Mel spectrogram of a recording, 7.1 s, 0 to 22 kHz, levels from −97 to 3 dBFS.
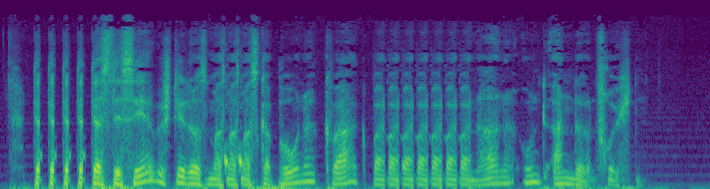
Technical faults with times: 0.37-0.95 repeated frames
2.22-2.51 repeated frames
3.83-4.69 repeated frames

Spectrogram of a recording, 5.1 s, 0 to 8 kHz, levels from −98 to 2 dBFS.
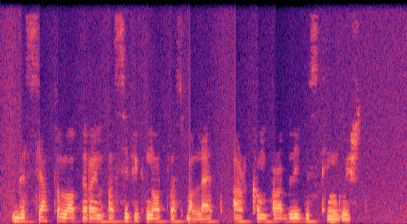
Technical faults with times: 0.00-5.09 gain pumping

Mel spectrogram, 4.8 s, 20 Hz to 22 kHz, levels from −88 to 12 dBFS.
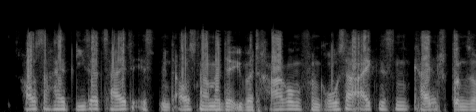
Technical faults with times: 0.00-4.77 integer overflow
1.49-1.62 AMR bit errors
4.23-4.58 AMR bit errors

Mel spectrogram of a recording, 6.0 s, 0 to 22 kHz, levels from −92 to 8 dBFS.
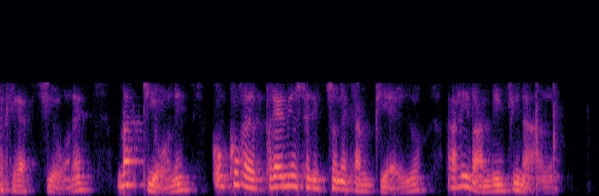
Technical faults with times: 0.00-6.00 G.729 codec

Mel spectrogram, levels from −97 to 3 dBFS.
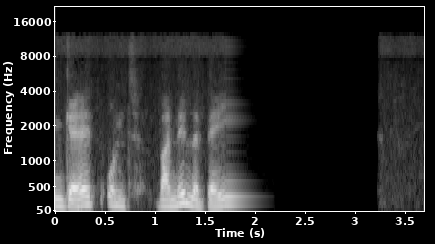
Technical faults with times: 1.71-3.25 long network dropout

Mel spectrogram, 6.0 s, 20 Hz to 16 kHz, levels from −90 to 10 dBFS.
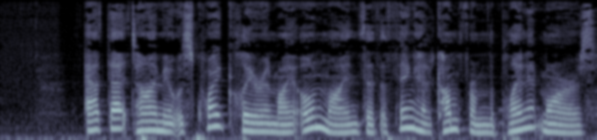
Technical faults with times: none

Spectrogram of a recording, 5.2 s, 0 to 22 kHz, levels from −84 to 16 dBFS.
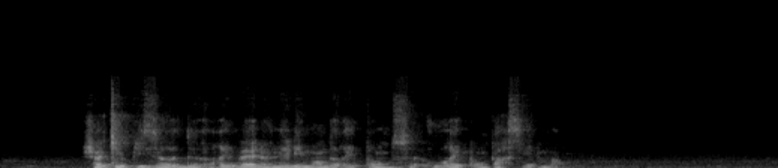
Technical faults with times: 2.19-2.25 lost packet rebuilt from error correction

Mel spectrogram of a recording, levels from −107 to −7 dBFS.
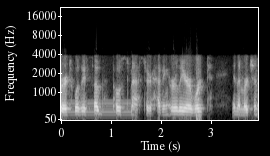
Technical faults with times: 0.00-3.94 Bluetooth CVSD headset codec
0.00-1.50 mains hum
2.71-2.83 bit errors on a Bluetooth voice link

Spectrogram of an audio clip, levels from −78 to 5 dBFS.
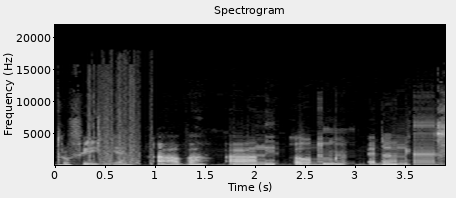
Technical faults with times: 0.32-0.96 loose connector crackle
1.62-3.91 robotic sound from repeated short buffers

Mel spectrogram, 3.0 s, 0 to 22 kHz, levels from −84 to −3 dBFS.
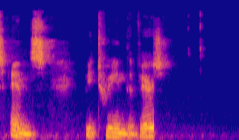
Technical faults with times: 1.91-1.96 stream segment skipped

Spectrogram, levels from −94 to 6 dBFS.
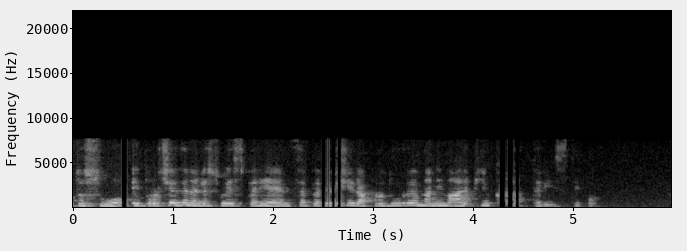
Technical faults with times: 0.48-0.58 packet loss on an ADPCM call
2.48-2.74 packet loss on an ADPCM call
4.26-4.47 packet loss on an ADPCM call

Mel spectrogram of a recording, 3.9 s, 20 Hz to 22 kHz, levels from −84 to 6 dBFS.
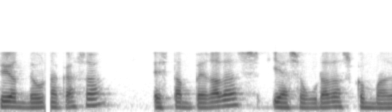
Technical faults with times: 0.45-0.51 packet loss filled with silence

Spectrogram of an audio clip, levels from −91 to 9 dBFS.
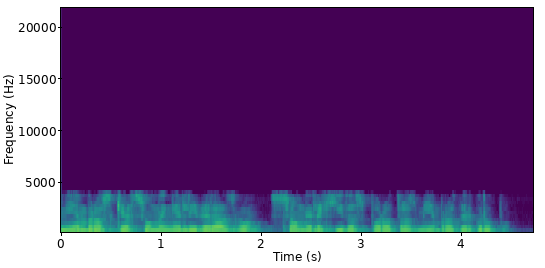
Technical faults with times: none

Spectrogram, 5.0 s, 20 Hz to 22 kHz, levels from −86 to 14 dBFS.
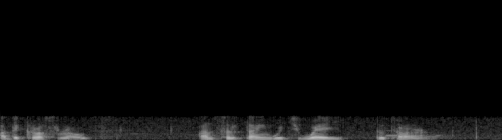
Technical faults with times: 0.00-5.03 iLBC codec
2.90-2.94 lost iLBC frames

